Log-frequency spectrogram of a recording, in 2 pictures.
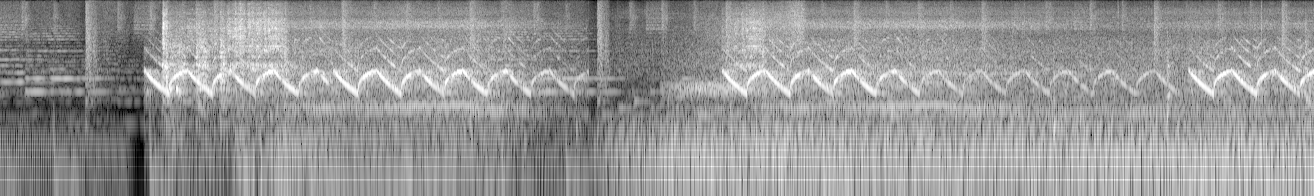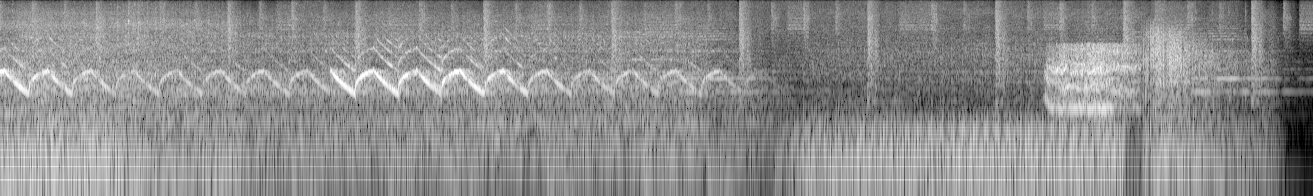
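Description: Ambulance siren sound effect in fast rising-and-falling yelp sweeps, about three a second, over a low rumble. It breaks off briefly about four seconds in, starts again and stops a few seconds before the end.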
